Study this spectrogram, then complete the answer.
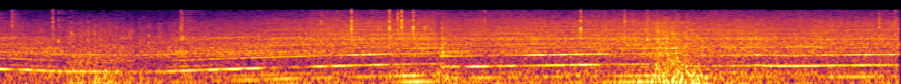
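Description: A racing car engine roars and climbs in pitch, dropping briefly at each gear change.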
